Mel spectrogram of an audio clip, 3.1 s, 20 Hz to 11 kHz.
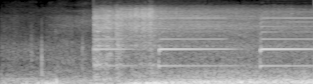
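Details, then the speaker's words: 1997 Ford Crown Victoria after PI intake swap onto non-PI heads and temporary clamped 2.25in X-pipe exhaust, warm: uneven stumbling idle, visible shaking, one cylinder seemingly dead; misfire at idle, cause unconfirmed. "Like I said, it has a pretty dead miss. I mean, you can see it shaking."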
